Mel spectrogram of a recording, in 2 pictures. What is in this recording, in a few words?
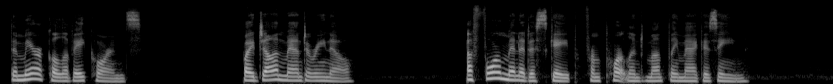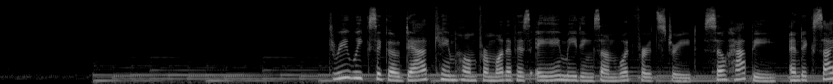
voiceover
